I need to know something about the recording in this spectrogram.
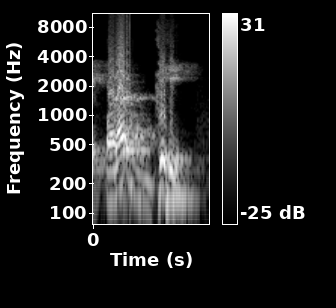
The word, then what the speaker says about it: परर्धिः: और ये जो विसर्ग है इसके आगे परम स्पष्टः का प आया हुआ है, तो इस कारण से इसका हम हल्का सा फ, अपूर्ण फ ऐसा उच्चारण करेंगे।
